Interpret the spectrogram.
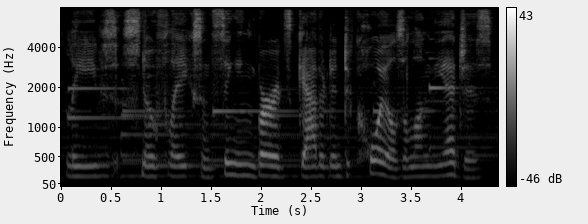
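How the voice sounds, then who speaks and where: A woman's voice: on the low side, little pitch movement, a little slow, loud music behind the voice, lightly acted. A woman playing a determined academic searching for her missing husband in an earnest audio drama. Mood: wistful. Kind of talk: audio drama acting and narration.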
